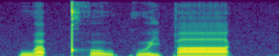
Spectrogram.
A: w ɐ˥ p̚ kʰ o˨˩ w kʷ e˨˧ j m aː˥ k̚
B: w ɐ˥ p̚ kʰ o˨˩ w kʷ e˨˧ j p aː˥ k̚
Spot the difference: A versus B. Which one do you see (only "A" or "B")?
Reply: B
